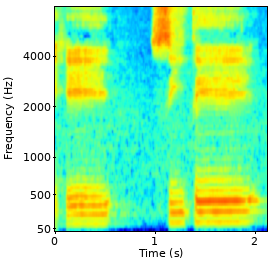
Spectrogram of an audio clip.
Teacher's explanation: सीते जो स्वर है वह प्लुत स्वर है और यह एक प्रकार का स्वर है, लेकिन इसको एक तरह से लंबा खींच दिया गया है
